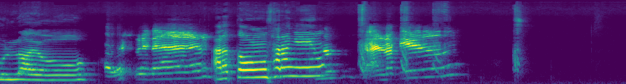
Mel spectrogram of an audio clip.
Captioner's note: smooch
